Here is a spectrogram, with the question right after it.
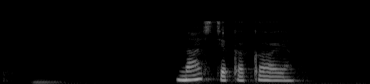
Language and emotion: Russian, neutral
